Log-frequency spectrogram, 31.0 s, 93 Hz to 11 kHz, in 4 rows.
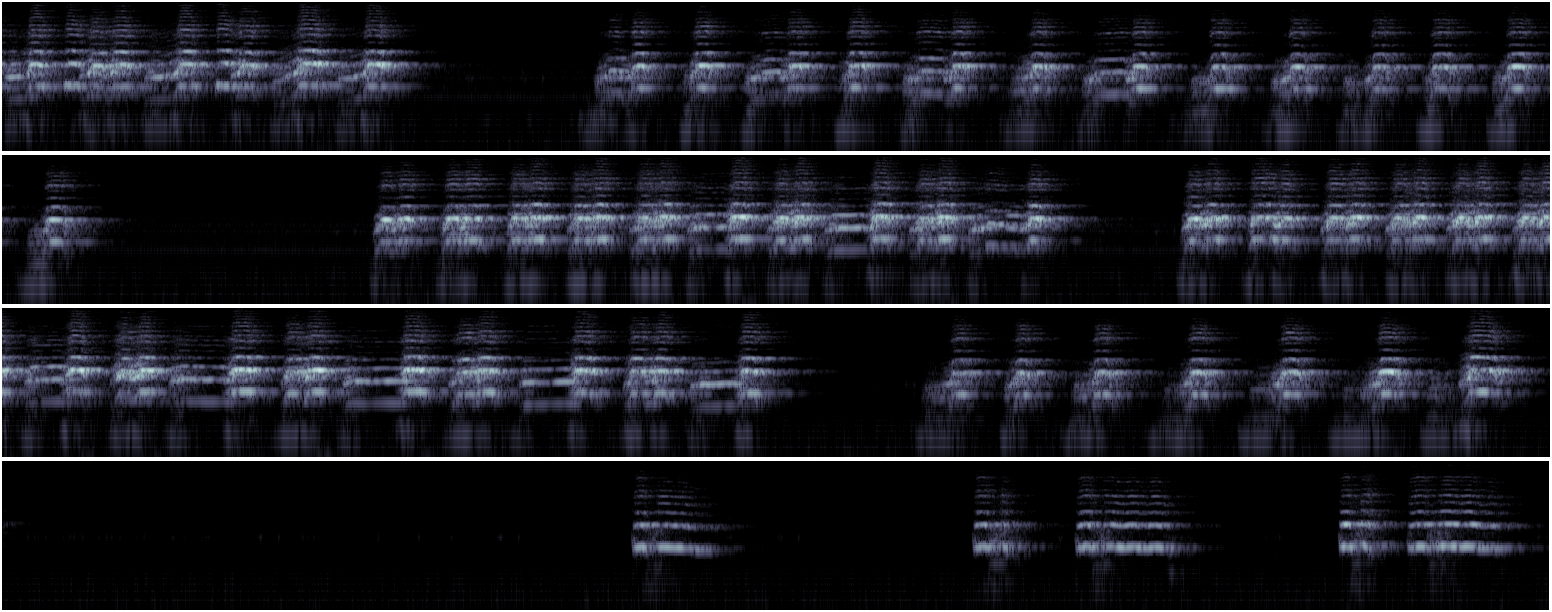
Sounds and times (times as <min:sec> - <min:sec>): Goose: 0:00.0 - 0:02.2, 0:02.9 - 0:08.3, 0:09.6 - 0:23.2, 0:26.4 - 0:27.0, 0:28.0 - 0:29.3, 0:29.9 - 0:30.9.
